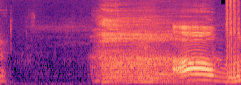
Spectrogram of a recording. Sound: panel gasps

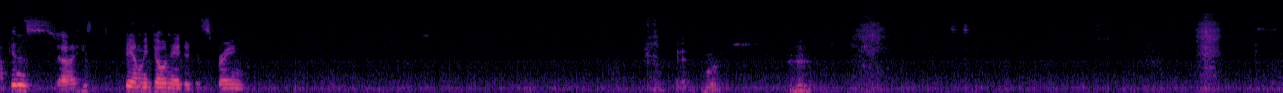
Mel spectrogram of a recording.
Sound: off microphone

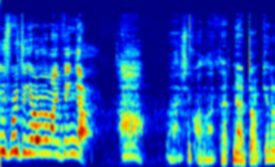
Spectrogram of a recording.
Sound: gasps

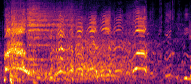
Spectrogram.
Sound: laughing

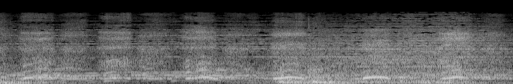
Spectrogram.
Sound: chanting

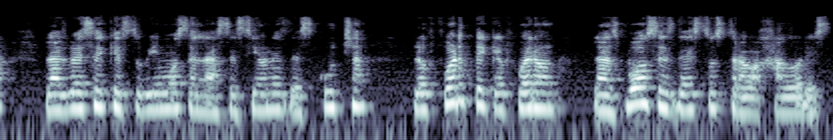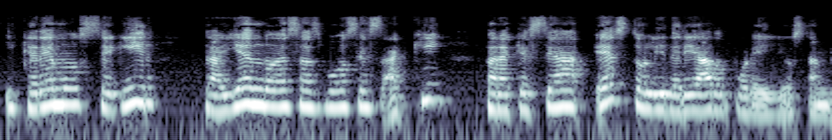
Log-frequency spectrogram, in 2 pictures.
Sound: speaking spanish

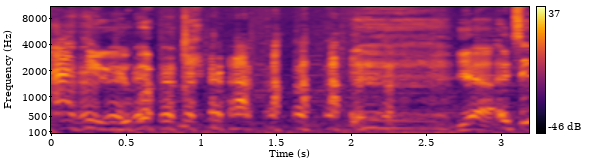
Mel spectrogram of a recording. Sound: laughing

